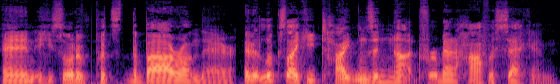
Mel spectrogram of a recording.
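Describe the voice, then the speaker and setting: A man's voice: mid-range voice, moderate pace, dry recording. A man from Australia with a muddled Australian, British and American accent, chatting casually as a podcast co-host and laughing often. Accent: mixed Australian, British and American. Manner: laughing, animated, mimics characters. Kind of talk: casual chat.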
